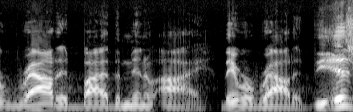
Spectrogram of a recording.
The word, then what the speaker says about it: Ai: The next battle is the Battle of Ai, which is spelled A-I. I think that's how you pronounce it, Ai.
